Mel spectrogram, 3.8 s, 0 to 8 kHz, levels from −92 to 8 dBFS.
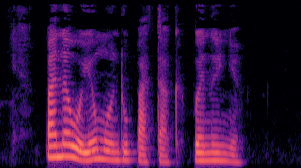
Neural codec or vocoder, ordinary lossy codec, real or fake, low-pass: none; AAC, 32 kbps; real; 7.2 kHz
